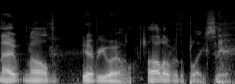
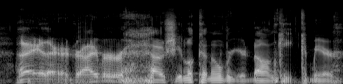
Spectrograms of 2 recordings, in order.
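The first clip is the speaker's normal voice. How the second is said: slow, rough trucker CB radio drawl. Showing how some truckers talk on the cb mic: imitating a trucker's cb radio voice. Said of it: "I was basically doing it there".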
